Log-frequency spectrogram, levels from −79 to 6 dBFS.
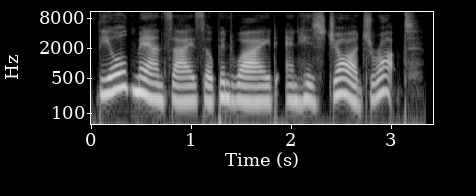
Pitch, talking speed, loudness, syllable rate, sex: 205 Hz, 175 wpm, -16 LUFS, 4.1 syllables/s, female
